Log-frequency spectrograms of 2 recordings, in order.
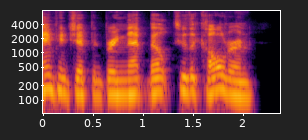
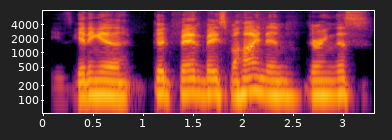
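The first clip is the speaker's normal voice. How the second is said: ordinary talk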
